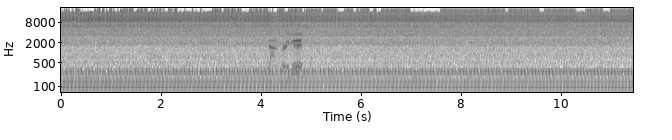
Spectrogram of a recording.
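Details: Idle at the exhaust after replacing the exhaust camshaft position sensor (P0014, limp mode; solenoid codes P0973/P0976 still suspected): steady even hum, no rough idle at stops, check engine light off; normal idle.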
